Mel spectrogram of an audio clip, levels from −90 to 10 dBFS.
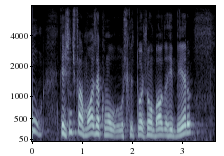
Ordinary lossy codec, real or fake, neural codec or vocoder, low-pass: none; fake; codec, 16 kHz, 16 kbps, FreqCodec, larger model; none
